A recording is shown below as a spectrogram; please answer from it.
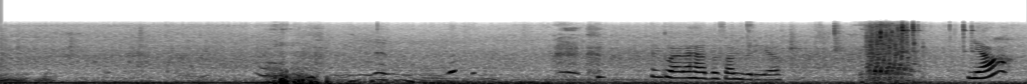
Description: Laughter followed by animal grunting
